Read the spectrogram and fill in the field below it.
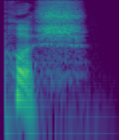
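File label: "push", American English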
